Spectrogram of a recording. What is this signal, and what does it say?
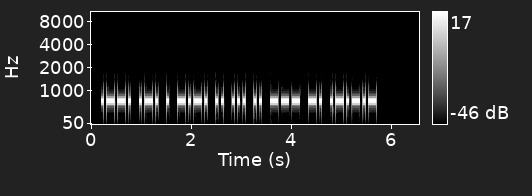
Morse code, heard as a keyed tone, about 22 wpm, 700 Hz. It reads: PRECISION.
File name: Difficult Sentences with Hints - 22wpm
